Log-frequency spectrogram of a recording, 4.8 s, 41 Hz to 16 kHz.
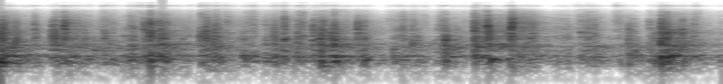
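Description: Plastic drive-belt cover of a Husqvarna HU800AWD mower being pushed and snapped back into place: a run of irregular plastic knocks, clicks and rattles.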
